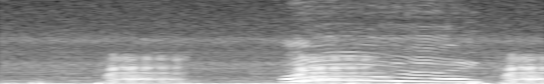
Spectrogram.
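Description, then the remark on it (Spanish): Several sheep of a flock in a field bleat in turn, with one long wavering bleat in the middle flanked by shorter ones, clear over a low rumbling background. “Hay un campo cerca de aquí en el que veo un animal gordito del que se extrae la lana. Van muchos juntos.”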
